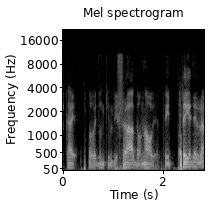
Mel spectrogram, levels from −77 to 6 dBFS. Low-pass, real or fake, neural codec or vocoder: 10.8 kHz; fake; codec, 24 kHz, 1.5 kbps, HILCodec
